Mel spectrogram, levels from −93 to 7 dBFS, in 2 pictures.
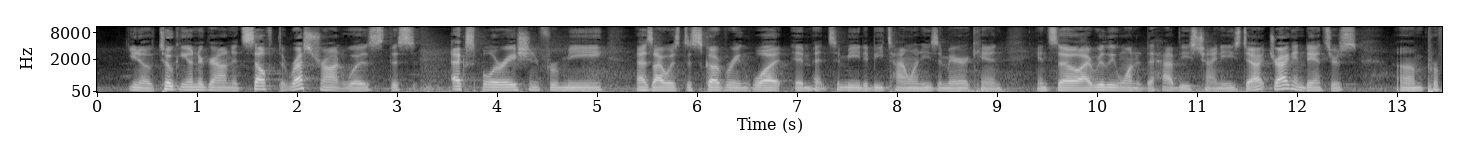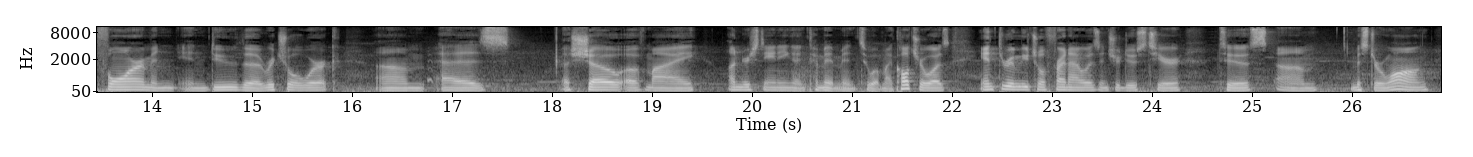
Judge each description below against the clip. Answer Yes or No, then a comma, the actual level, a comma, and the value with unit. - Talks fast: No, average, 160 wpm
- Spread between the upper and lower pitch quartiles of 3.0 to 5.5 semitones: No, narrow, 2.5 semitones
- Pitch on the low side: Yes, low, 120 Hz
